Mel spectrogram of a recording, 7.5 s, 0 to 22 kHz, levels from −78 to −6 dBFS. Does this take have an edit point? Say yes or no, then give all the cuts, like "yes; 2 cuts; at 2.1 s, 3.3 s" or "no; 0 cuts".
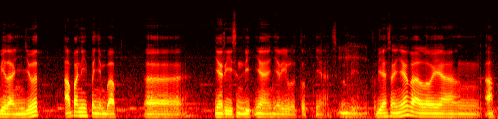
yes; 1 cut; at 5.5 s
